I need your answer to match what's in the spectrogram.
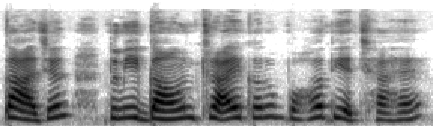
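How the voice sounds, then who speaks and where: A woman's voice: high-pitched, normal speed, darkish tone, voice pushed up, natural voice. A woman voicing a bossy, fashion-obsessed young wife who talks insistently and dramatically in a storybook.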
